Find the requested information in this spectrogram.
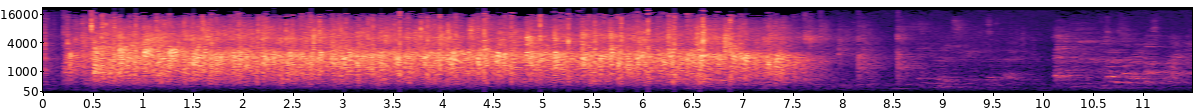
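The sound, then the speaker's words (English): Loud, sustained applause from an audience welcoming a guest onstage, a dense steady roar of clapping for about seven seconds before it thins out and fades to scattered claps. “Please give Carly a hearty welcome.”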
